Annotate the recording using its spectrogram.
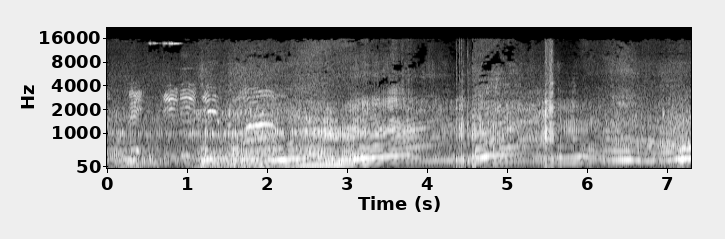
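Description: A car engine revs hard as the car pulls away outdoors.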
